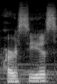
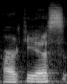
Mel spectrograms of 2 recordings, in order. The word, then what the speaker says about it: Arceus: thought archus was pronounced arus until this trailer where everyone and their mom pronounced it archus so looks like that's it it makes sense cuz it has an arc on it whatever um but yeah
